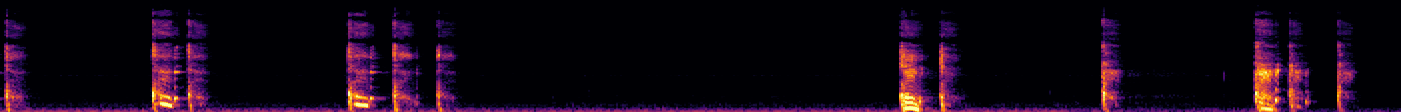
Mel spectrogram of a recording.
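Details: Wet, chesty cough in a person with asthma, spring allergies and chronic bronchitis, likely during an acute illness: about a dozen heavy, congested coughs in bouts of one to three, with quiet pauses between.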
